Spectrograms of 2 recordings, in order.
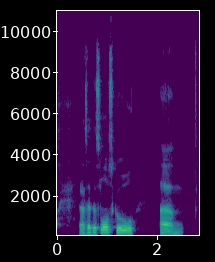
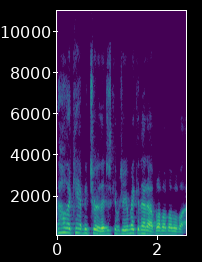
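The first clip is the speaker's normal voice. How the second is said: put-on higher, louder indignant protest from fifth grade boys; mocking skeptical kids; 8 semitones higher, 4 dB louder, faster than usual. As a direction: mimic the kids scoffing at the story, pitched way up. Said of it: "because they were like".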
